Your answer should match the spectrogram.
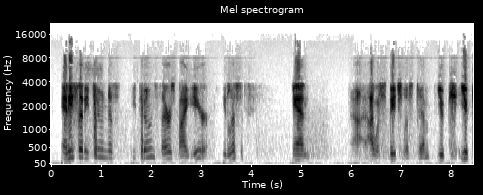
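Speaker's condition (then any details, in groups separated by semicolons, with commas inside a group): No condition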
